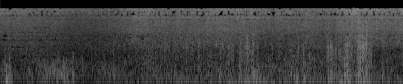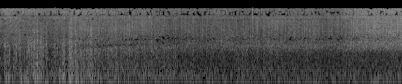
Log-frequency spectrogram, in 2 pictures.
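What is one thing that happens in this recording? Small waves lap and wash gently against the shore.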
